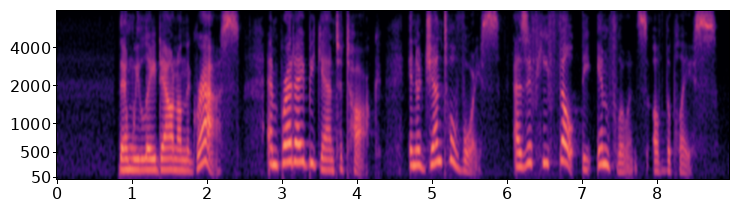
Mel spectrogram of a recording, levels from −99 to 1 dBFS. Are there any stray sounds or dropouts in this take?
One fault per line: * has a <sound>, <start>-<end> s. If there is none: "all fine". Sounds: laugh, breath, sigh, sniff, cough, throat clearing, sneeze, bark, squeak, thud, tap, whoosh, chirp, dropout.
all fine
